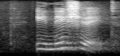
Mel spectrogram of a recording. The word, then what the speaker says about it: initiate: Initiate, nhấn âm tiết thứ hai phải không chị? Initiate, 4 âm tiết, nhấn âm tiết thứ hai em ạ.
